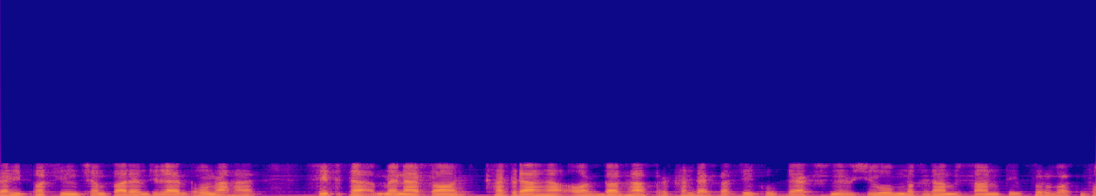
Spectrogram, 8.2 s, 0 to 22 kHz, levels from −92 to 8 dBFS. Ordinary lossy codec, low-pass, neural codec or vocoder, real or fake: none; 3.6 kHz; codec, 24 kHz, 1 kbps, SNAC; fake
